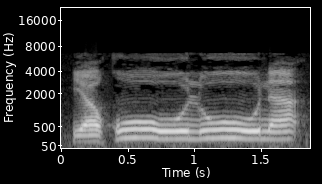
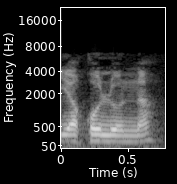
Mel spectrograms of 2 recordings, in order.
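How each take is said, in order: First: The long vowels are held for two counts. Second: The long vowel is cut short. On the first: The speaker calls it right. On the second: The speaker calls it wrong. "You don't say"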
